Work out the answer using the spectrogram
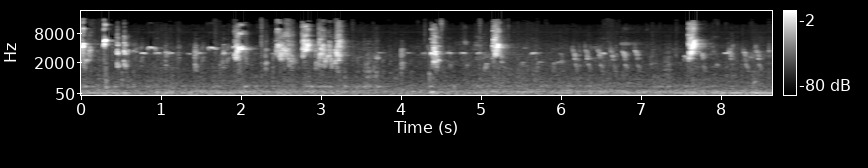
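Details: Colourful lovebirds call with repeated sharp, high chirps and squeaky twitters, scattered through the clip over a soft low hum.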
